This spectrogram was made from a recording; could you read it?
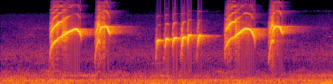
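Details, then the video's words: Lure song of a sooty-headed bulbul, used to train caged birds: two rising, slurred whistles, then a quick run of five clipped chirps, then two more rising whistles. Soft low hum in the background. "Pancingan Cucak Ranting Gacor Isian Full"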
